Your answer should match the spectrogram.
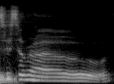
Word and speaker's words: Cicero: Cicero. That's in Chicago. That's how I knew how to pronounce it. If I've done it right, it's because of the musical Chicago.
